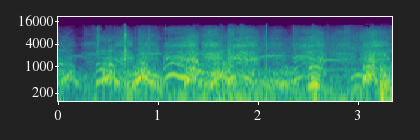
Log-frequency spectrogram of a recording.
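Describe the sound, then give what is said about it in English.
A large Alsatian dog barks and yelps excitedly in quick, overlapping bursts as it leaps onto a car's bonnet, loud, with a busy, chaotic commotion underneath. “Manny lets Bernie into the car just as the Alsatian leaps on the bonnet.”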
